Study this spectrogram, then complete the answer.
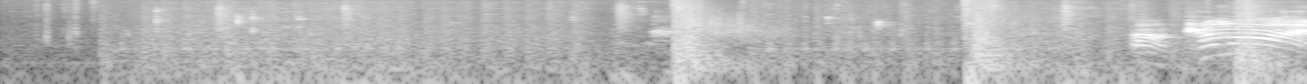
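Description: Turret gunfire in the video game Borderlands, a sustained rattle of shots under a player's voice, with several louder blasts and bursts standing out toward the end.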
